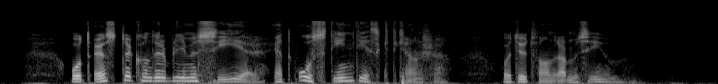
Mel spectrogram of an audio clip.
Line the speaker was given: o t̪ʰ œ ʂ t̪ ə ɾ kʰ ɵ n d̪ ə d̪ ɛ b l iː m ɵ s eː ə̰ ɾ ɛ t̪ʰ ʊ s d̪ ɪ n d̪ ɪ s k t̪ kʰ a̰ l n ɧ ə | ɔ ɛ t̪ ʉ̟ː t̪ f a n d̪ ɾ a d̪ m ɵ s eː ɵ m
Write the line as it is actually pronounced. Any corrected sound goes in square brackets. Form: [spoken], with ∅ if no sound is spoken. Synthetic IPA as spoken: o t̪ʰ œ [s] t̪ ə ɾ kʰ ɵ n d̪ ə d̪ ɛ b l iː m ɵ s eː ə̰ ɾ ɛ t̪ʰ ʊ s [t̪] ɪ n d̪ ɪ s k t̪ kʰ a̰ [∅] n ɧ ə | ɔ ɛ t̪ ʉ̟ː t̪ [v] a n d̪ ɾ a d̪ m ɵ s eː ɵ m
